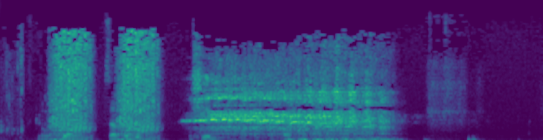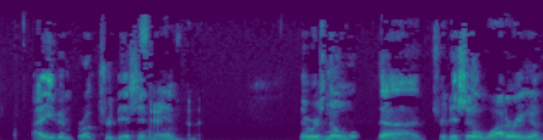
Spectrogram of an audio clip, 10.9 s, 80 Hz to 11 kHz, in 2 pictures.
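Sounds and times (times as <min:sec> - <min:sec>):
horse whinnying sound effect: 0:00.4 - 0:04.2
speech: 0:00.6 - 0:03.9, 0:05.8 - 0:07.4, 0:08.4 - 0:10.8.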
